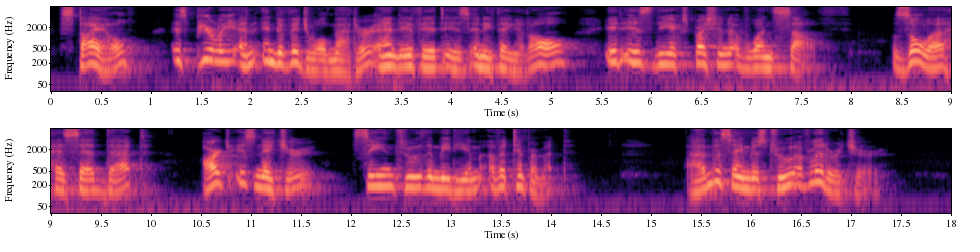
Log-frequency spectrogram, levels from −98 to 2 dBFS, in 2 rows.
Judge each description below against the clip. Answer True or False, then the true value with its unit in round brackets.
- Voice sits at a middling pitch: True (170 Hz)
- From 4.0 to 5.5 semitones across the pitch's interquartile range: True (4.6 semitones)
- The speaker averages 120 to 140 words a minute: True (135 wpm)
